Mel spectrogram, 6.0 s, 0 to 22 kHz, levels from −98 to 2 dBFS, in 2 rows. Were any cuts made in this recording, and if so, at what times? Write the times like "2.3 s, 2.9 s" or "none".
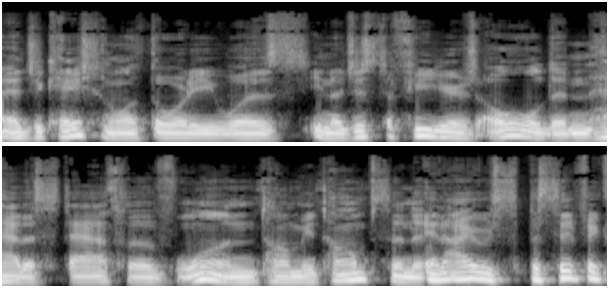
5.1 s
